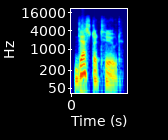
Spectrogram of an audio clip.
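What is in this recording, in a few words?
"destitute", American English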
